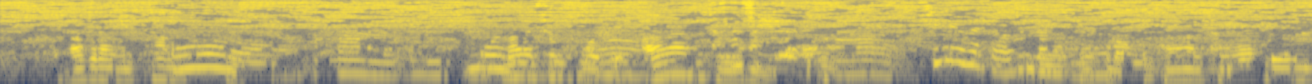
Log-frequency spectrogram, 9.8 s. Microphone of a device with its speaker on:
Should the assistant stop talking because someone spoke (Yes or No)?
Yes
